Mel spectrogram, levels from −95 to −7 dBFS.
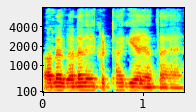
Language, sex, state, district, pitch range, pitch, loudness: Hindi, male, Uttar Pradesh, Muzaffarnagar, 115-130 Hz, 125 Hz, -15 LUFS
